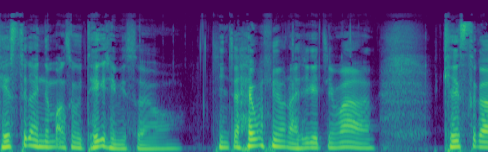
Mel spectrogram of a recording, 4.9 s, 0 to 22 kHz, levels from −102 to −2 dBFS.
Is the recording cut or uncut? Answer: uncut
